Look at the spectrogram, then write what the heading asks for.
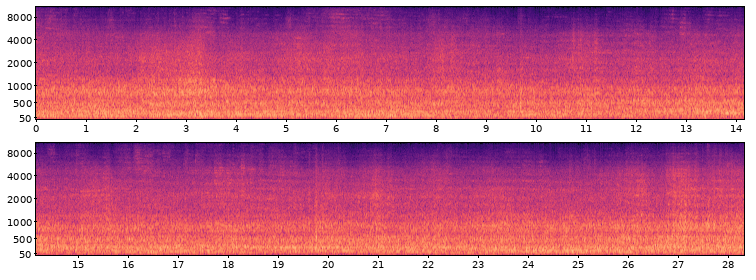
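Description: Double-stack intermodal container cars rolling past on the track: a steady rumble of steel wheels on rail, with faint clicks every few seconds.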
